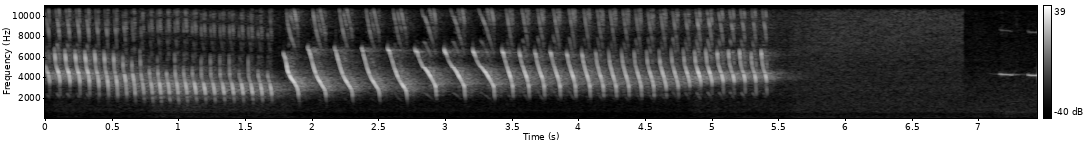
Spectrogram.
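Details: Singing canary used as a tutor for young birds: a very fast rolling trill, then a long series of rapid down-slurred whistles, ending in near silence with a faint high note.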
